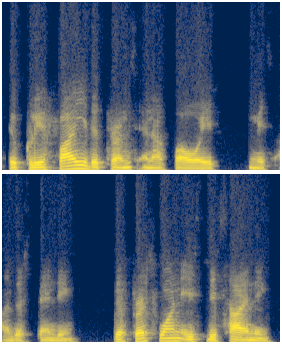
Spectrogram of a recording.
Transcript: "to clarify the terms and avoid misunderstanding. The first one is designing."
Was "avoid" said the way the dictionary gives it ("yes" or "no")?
no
